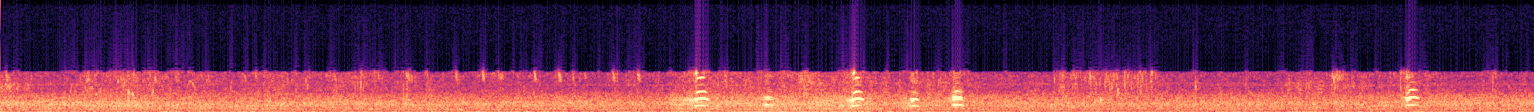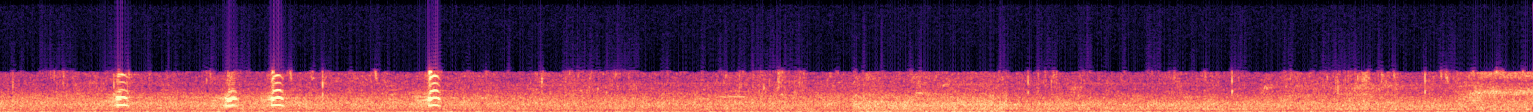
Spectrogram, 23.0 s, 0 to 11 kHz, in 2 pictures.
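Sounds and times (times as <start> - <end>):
coots calling: 22.5 - 23.0.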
